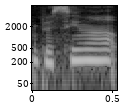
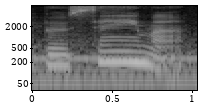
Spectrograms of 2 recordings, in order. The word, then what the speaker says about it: Buscema: in October 2024, Buscema was inducted into the Harvey Awards Hall of Fame.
